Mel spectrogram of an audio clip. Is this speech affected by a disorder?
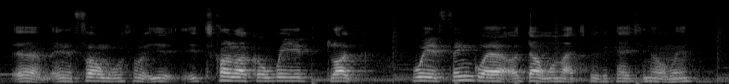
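Yes: quadriplegic cerebral palsy.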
